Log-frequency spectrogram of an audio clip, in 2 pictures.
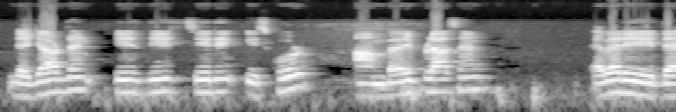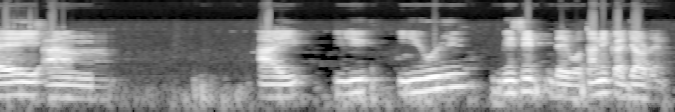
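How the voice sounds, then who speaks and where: Using a Colombian accent, a man with a fairly high pitch and ordinary pitch variation talks at a very slow pace with long, frequent pauses. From Colombia, Bucaramanga. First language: Spanish. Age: 30s. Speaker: engineering student. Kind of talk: prepared self-introduction in a learned language. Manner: halting, with repetitions.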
